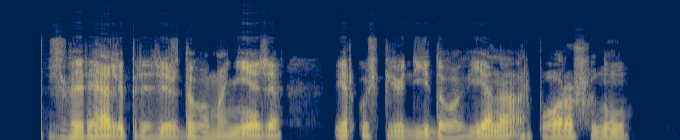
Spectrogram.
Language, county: Lithuanian, Vilnius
